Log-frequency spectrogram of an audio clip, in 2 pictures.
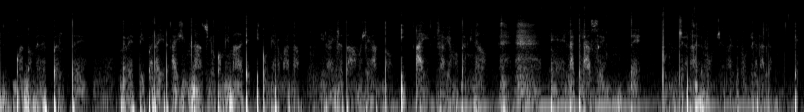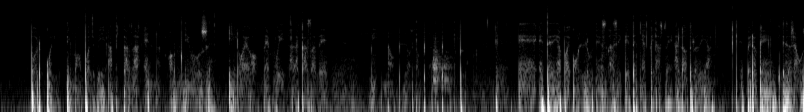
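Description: A woman whispering close to the microphone, with many short clicks all through; a low steady hum runs beneath from about eight to sixteen seconds in.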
